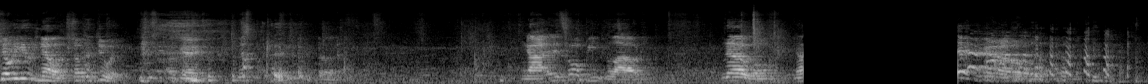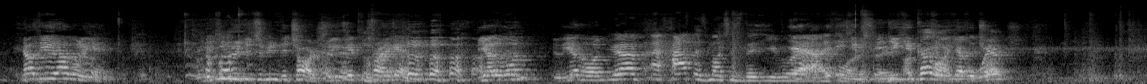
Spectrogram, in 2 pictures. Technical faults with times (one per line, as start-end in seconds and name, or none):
8.03-9.58 audio dropout to silence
